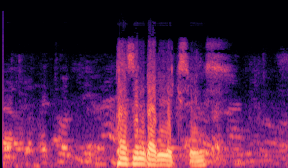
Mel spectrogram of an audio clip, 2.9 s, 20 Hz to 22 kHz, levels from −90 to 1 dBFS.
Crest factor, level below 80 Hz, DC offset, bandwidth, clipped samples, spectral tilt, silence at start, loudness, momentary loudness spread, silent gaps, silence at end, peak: 14 dB; -44 dBFS; under 0.1%; 8.4 kHz; under 0.1%; -7.5 dB/octave; 0.05 s; -12 LUFS; 21 LU; none; 0 s; 0 dBFS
